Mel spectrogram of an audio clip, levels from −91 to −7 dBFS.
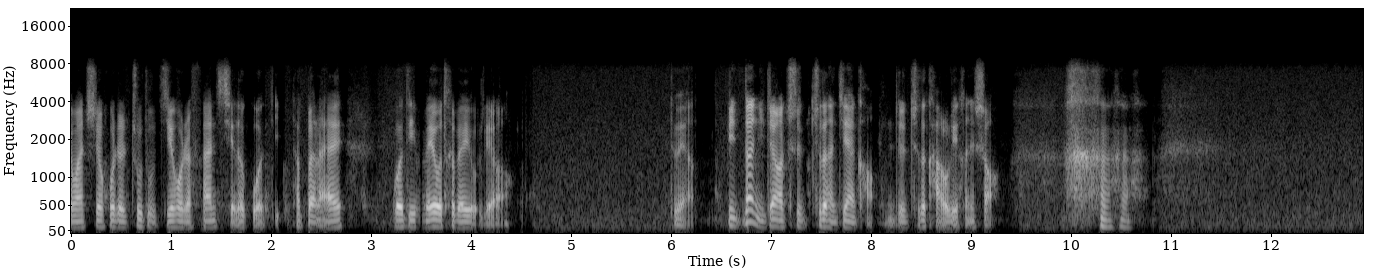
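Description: From 0.1 to 4.61 s, the room sound behind the speech repeatedly dips and drops out, falling by as much as about 40 dB for roughly a second and a half in total before springing back. This is background gated by the echo canceller: while the far end's loudspeaker was active, the canceller pulled the microphone down hard, taking the ambience with it, and released it once playback stopped.

Between 1.94 and 2.97 s, a faint delayed copy of the speech trails the original by 215 ms, sitting roughly 25 dB below it. This is an echo leak, likely from a loudspeaker on one side whose echo canceller failed to fully remove what its microphone picked up, so the leftover was sent back down the line.

The same gating returns from 6.25 to 10.91 s, again dropping the background by up to about 40 dB, this time for around two seconds in total.

Within that stretch, from 6.46 to 7.41 s, the echo leak comes back, delayed by 232 ms and about 30 dB under the speech. 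A final short leak appears from 10.94 to 11.31 s, delayed by 248 ms and equally faint. The delay grows from 215 to 248 ms across the three leaks, so the echo sits slightly further behind the speech each time it returns.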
